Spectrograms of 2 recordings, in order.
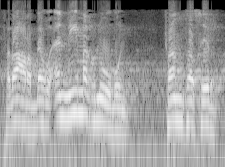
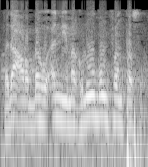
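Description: First: There is a stop after the word maghlub. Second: The verse is read straight through without stopping. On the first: "الوقوف على أني مغلوب هذا هو الأكمل" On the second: "طيب نحن نقرأ"

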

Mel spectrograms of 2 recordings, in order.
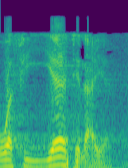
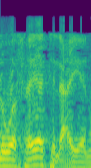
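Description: First: The word is pronounced wafiyyat, with a doubled y. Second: The word is pronounced wafayat, with open vowels. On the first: It refers to loyalty. The speaker calls it wrong. "ولا يقال وفيات الأعيان" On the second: It refers to deaths. The speaker calls it right. "قال وفيات الأعيان"

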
